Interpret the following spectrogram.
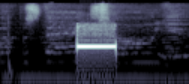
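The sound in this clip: A voicemail tone sounds after a recorded message: one loud, steady mid-pitched beep lasting about a quarter second, with only a faint low hum before and after it.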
